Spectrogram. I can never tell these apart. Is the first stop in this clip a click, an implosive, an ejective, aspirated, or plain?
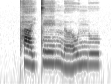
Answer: aspirated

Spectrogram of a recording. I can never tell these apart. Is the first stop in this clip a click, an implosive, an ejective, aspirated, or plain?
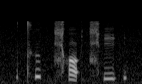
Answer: aspirated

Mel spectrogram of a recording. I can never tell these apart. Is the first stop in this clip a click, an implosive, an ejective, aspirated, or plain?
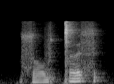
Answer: click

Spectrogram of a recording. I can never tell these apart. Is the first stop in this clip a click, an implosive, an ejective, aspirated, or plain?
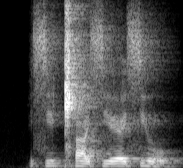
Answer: click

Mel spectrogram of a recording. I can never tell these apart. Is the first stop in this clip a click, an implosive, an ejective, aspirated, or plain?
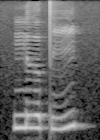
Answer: plain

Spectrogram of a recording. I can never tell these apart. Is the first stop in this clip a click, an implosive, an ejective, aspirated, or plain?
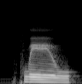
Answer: plain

